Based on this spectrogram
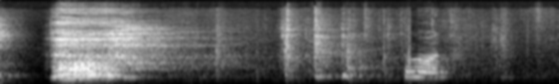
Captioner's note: Arizona sighs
